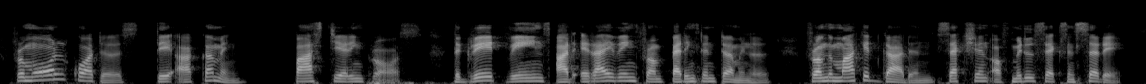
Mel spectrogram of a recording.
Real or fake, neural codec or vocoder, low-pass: fake; vocoder, 44.1 kHz, 80 mel bands, Vocos; 7.2 kHz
